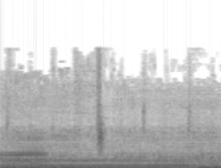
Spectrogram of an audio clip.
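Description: Yamaha RX-King's two-stroke single-cylinder engine running under way through a racing exhaust, its pitch easing gently down. A short click comes about a second in.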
